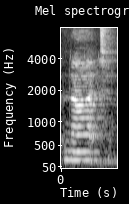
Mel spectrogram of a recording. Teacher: because we can't make that guttural sound, that huck sound at the back of our throat, we leave it out when we say those words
